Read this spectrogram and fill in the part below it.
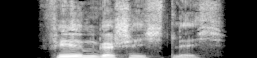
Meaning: film history
- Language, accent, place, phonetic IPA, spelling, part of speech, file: German, Germany, Berlin, [ˈfɪlmɡəˌʃɪçtlɪç], filmgeschichtlich, adjective, De-filmgeschichtlich.ogg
